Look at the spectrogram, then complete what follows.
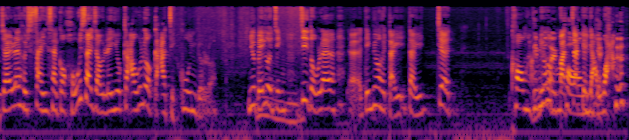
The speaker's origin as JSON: {"language": "Cantonese", "town": "Chaozhou", "region": "Guangdong", "country": "China", "said": "我覺得我哋以前嗰個年代，我哋潮州人咧就好慳嘅"}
